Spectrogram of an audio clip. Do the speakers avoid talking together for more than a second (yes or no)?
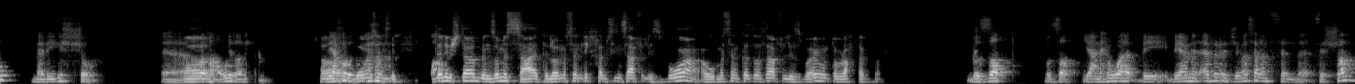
no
